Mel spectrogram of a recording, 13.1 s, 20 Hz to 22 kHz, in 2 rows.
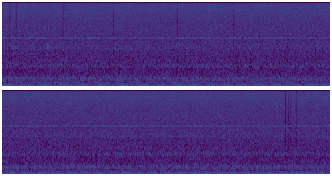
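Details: Toyota 3.0L/3.3L V6 after replacing faulty VVT-i oil control valve and clearing code: quiet, even low hum with no stumble or shake; idles smoothly, misfire gone.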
